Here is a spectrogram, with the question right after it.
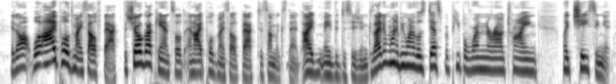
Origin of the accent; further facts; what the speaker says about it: Boston, Massachusetts, United States; accent: thick Boston; moved away as an adult; I grew up in Boston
